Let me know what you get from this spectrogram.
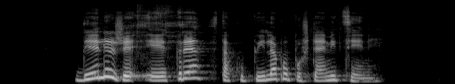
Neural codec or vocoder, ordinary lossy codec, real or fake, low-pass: codec, 44.1 kHz, 7.8 kbps, Pupu-Codec; none; fake; 19.8 kHz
